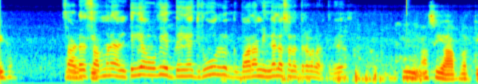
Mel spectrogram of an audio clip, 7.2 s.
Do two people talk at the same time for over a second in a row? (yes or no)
no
